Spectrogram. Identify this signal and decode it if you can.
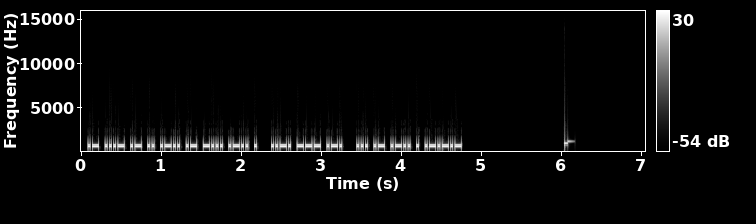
Morse code, heard as a keyed tone, about 44 wpm, 700 Hz. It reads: AVAILABLE FOR SALE.
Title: Sentences from Top 1400 Words 45wpm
